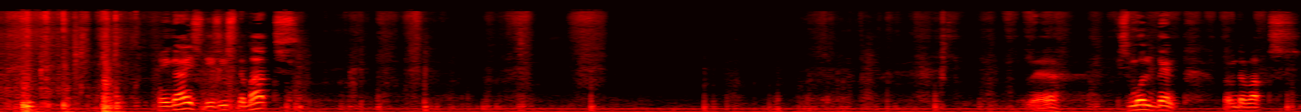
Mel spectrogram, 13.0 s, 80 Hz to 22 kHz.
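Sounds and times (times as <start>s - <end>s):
steady low hum: 0.0s - 13.0s
soft rustle: 7.0s - 13.0s.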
